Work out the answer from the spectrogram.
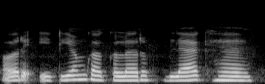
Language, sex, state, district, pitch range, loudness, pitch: Hindi, female, Jharkhand, Garhwa, 185-200 Hz, -14 LUFS, 190 Hz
